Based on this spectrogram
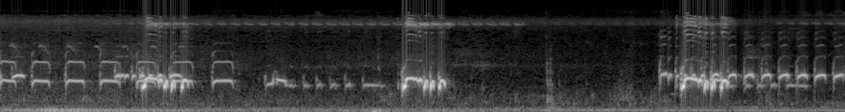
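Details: Local zebra dove singing steadily with a big, rich voice: soft mid-pitched coos repeated in a series, broken by three louder rolling, trilled phrases, with a faint high hiss above.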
